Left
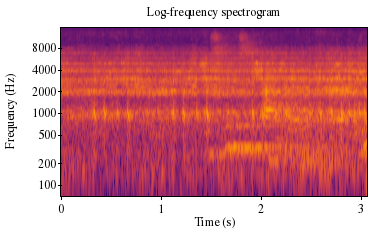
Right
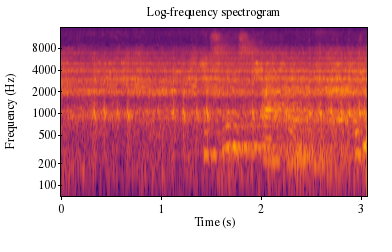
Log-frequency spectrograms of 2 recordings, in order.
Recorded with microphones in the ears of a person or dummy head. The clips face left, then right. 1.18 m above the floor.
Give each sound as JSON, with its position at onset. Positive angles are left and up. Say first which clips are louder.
{"t": 1.4, "sound": "a woman speaking", "louder": "right 2 dB", "side_deg": -30, "distance_m": 1.9}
